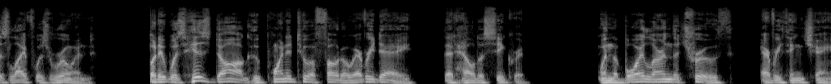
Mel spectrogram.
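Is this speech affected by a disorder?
No.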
